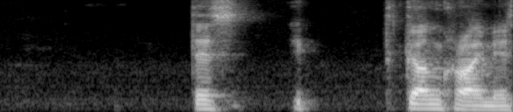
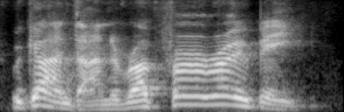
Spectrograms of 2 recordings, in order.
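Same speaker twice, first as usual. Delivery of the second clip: broad Cockney, pitched up; thick Cockney accent, a bit higher; 7 semitones higher, 3 dB louder than usual. Shown as a demonstration. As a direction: say it like a Londoner from the East End. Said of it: "let me say that in Cockney".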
